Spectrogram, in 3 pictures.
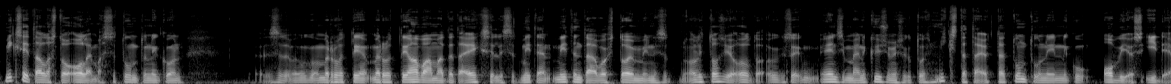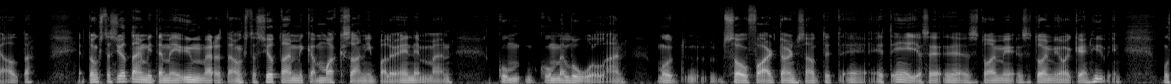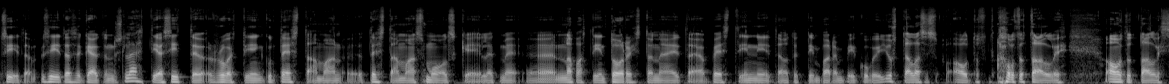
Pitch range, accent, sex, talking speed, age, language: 90-105 Hz, native, male, 180 wpm, 30-49, Finnish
